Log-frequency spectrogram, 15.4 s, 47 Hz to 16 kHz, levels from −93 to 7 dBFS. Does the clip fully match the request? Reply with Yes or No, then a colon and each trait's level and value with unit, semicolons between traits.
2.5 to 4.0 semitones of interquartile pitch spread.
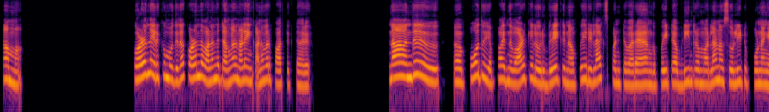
No: average, 4.5 semitones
